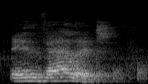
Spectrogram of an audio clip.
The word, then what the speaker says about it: invalid: Invalid oraz invalid. Okay. Jeżeli zaakcentuję tutaj słówko na drugą sylabę, będę miał do czynienia z przymiotnikiem, oznacza nieważny, natomiast invalid oznacza niepełnosprawny.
